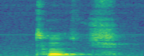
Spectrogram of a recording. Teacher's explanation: Ch, et cabal, on devient cheval. Et puis, c'est ce qu'on appelle une affriquée, touch, hein, donc occlusive et fricative, ce qui fait affriquée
